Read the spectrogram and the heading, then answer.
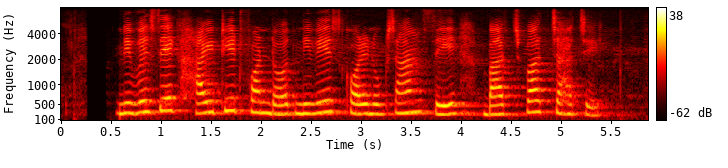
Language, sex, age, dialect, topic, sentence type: Magahi, female, 18-24, Northeastern/Surjapuri, banking, statement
